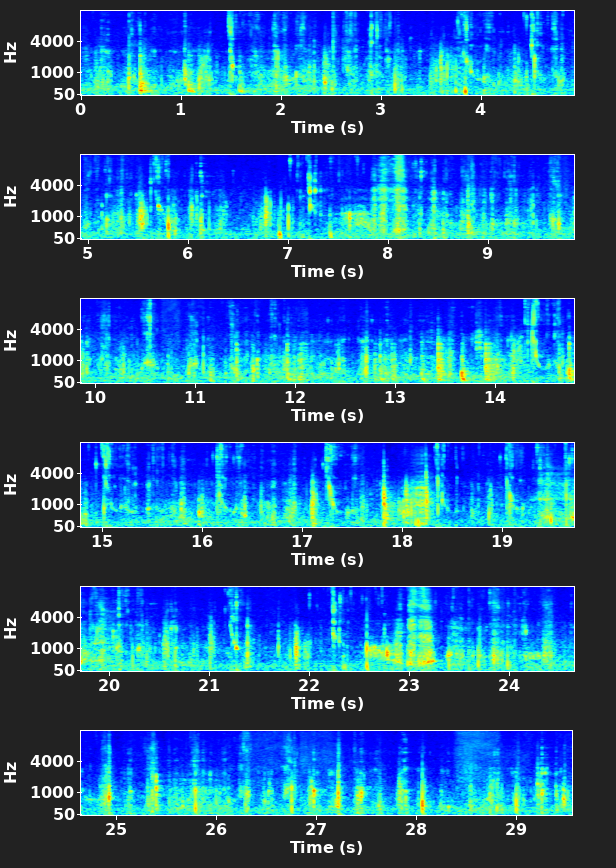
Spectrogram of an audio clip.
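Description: Close-miked chewing of Spam kimchi fried rice: continuous wet mouth clicks and smacks, with occasional scrapes of a plastic spoon and chopsticks on the plate.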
